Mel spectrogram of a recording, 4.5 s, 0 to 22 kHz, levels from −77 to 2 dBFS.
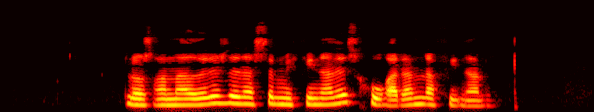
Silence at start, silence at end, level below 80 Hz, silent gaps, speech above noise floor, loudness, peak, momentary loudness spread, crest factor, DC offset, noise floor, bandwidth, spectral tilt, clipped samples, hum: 0.95 s; 0.85 s; -76 dBFS; none; 45 dB; -23 LUFS; -6 dBFS; 10 LU; 18 dB; under 0.1%; -68 dBFS; 10.5 kHz; -6 dB/octave; under 0.1%; none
